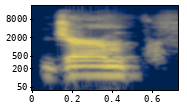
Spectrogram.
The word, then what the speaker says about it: Jerm: It's way easier than saying Jeremy, and it's spelt with a G, or it's spelt with a J, not a G. So not that kind of germ.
